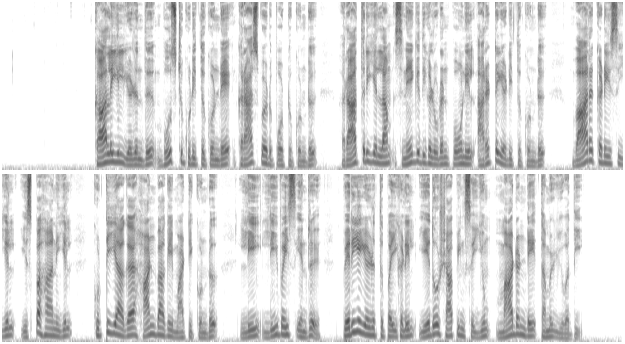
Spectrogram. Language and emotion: Tamil, neutral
